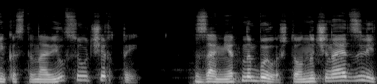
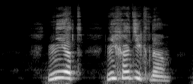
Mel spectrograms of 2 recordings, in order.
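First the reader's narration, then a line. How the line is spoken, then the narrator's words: Screaming. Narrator (Russian): завопила Таня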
